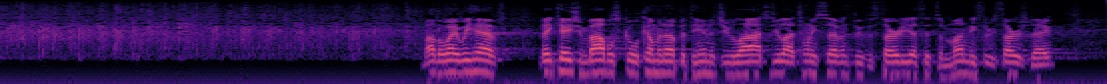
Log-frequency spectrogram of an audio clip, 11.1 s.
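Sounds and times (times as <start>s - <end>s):
audience clapping: 0.0s - 4.6s
speech: 4.3s - 11.0s.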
